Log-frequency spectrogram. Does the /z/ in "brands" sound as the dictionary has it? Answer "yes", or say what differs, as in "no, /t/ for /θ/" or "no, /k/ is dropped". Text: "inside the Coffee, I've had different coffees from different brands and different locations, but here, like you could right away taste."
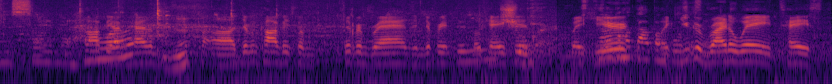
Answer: yes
